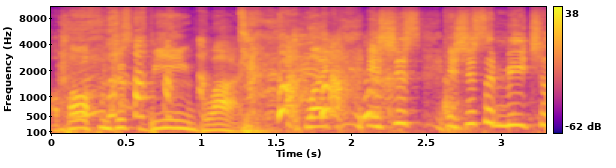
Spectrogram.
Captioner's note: laughs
